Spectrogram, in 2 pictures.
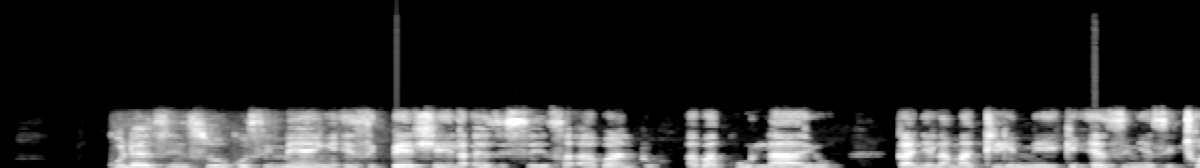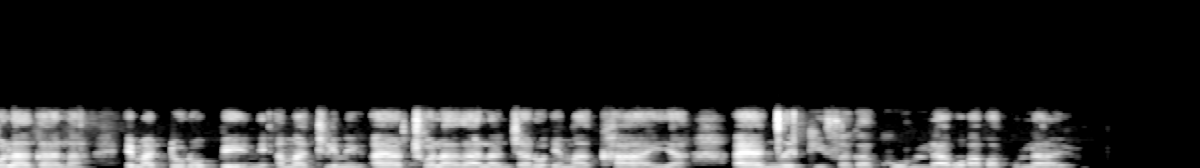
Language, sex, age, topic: North Ndebele, female, 25-35, health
